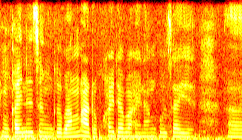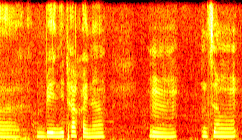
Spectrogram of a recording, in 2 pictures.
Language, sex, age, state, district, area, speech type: Bodo, female, 30-45, Assam, Baksa, rural, spontaneous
